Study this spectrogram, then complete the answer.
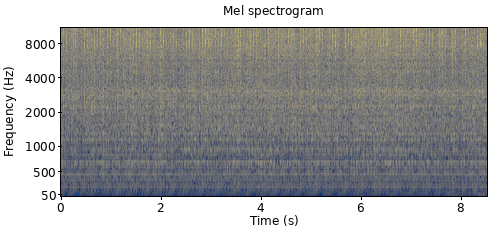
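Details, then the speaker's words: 1974 Honda Elsinore MR50 50cc two-stroke idling fast while carb cleaner is sprayed around the carburetor boot. The idle neither rises nor dips, so there is no air leak at the carburetor. "so as you can see the bug did not rev up or idle down when I sprayed the carb cleaner so there's no air leaked by the carburetor"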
